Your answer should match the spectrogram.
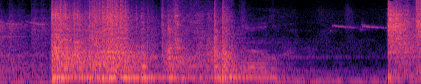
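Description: Metal mesh cooking grate scraping against the offset smoker's steel cook chamber as it is lifted out. A long scrape runs for about two seconds, then a sharp clank comes near the end.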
